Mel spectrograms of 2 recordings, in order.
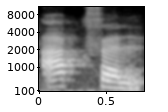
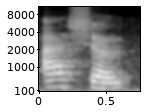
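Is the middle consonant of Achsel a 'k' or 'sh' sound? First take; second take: k; sh. First: The middle consonant is a hard 'k' sound. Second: The middle consonant is a soft 'sh' sound. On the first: "കെന്നും ഷൂന്നും C H നമ്മൾ പ്രൊനൗൺസ് ചെയ്യും" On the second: "കെന്നും ഷൂന്നും C H നമ്മൾ പ്രൊനൗൺസ് ചെയ്യും"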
